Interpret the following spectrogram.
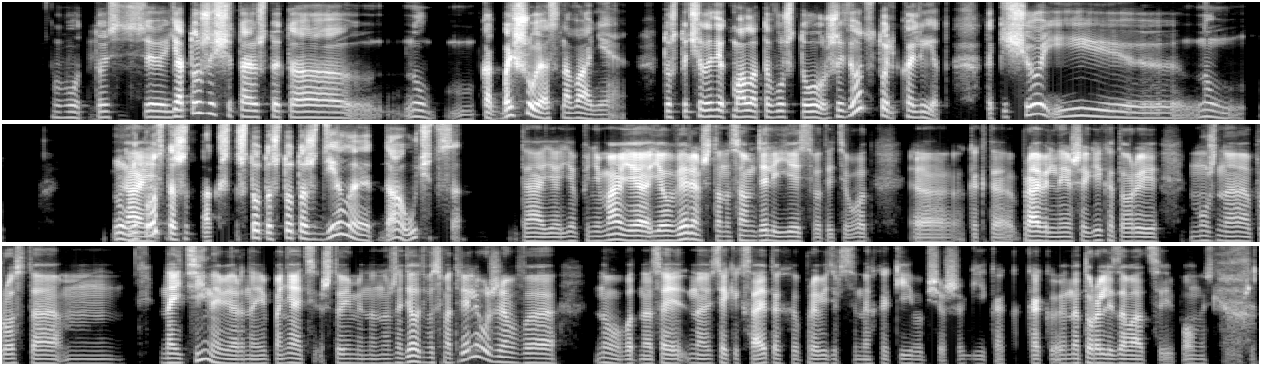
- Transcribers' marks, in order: other background noise
- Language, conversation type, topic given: Russian, advice, С чего начать, чтобы разобраться с местными бюрократическими процедурами при переезде, и какие документы для этого нужны?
